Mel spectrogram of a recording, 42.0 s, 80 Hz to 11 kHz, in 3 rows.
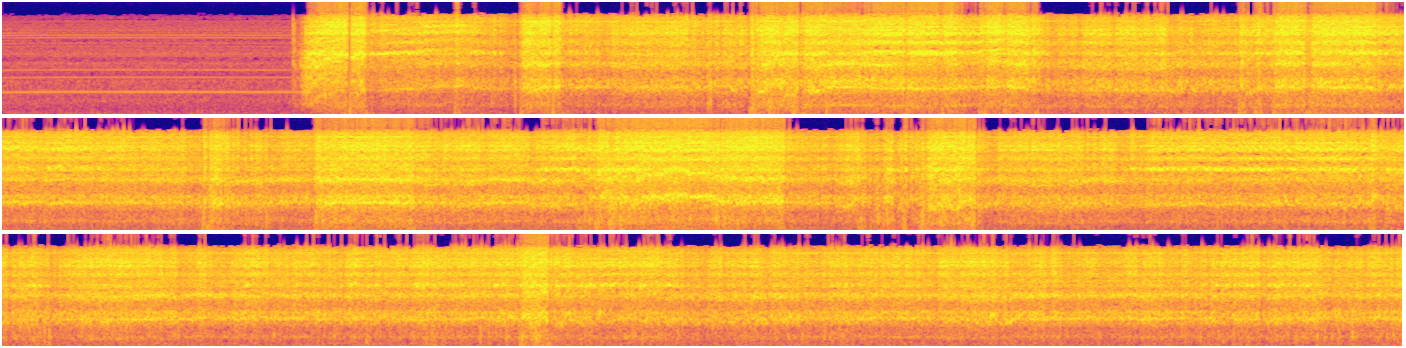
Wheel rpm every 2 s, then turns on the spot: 0, 70, 220, 210, 220, 210, 220, 230, 230, 220, 240, 210, 210, 210, 210, 230, 230, 220, 230, 230, 230.
none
